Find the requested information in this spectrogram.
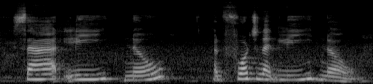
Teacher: So that amount of time between the for and the no is pretty much the same as the amount of time in the phrase sadly no. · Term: stress-timed language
